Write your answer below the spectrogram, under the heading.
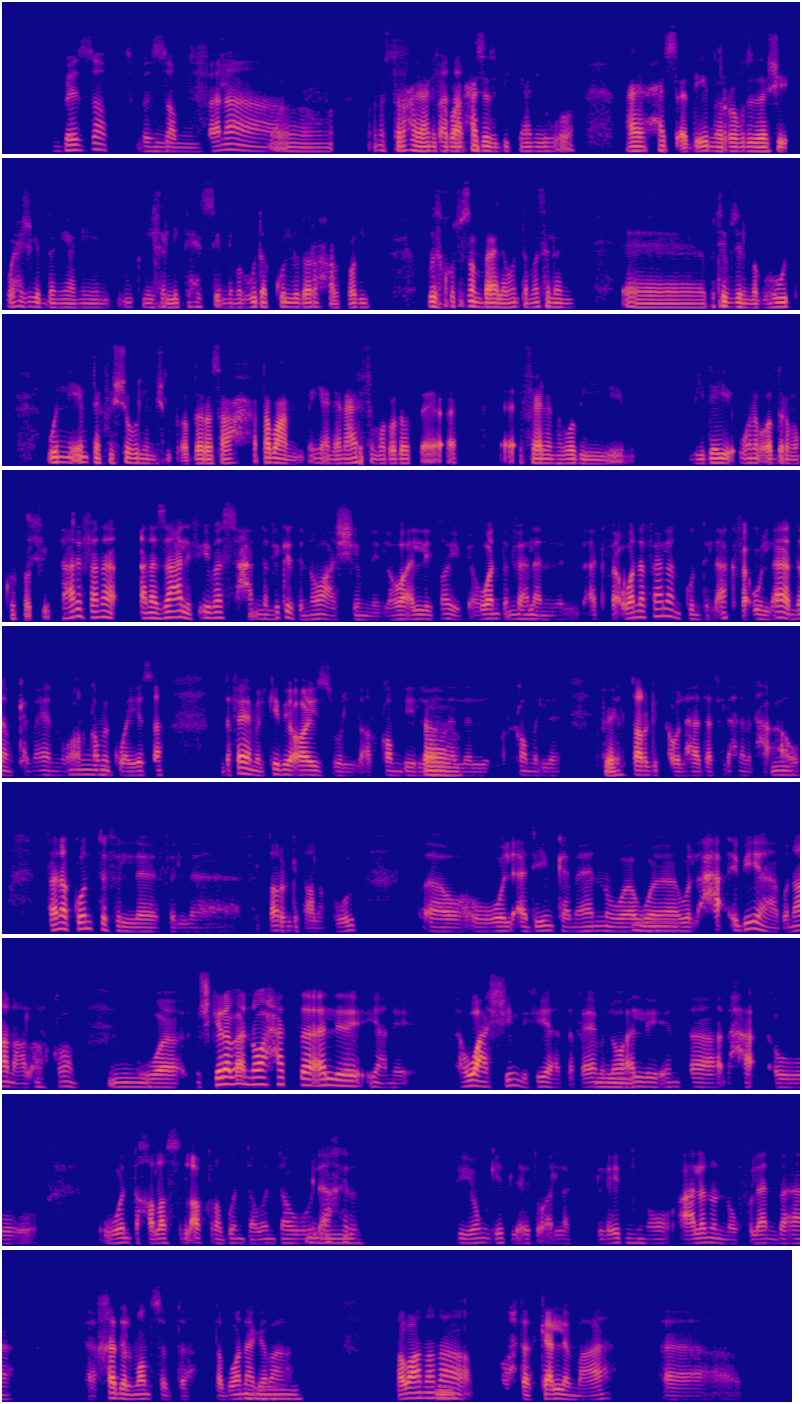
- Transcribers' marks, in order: in English: "الKPIs"; in English: "الtarget"; in English: "الtarget"
- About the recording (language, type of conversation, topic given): Arabic, advice, إزاي طلبت ترقية واترفضت؟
